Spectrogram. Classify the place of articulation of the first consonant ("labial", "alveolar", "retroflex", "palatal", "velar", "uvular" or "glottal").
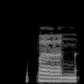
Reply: labial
